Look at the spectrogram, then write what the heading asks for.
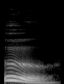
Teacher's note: produced by positioning the tongue back and high in the mouth the jaw is in an almost closed position with the lips tightly rounded making the corners of the mouth push together the ooh is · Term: vowel sound ooh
